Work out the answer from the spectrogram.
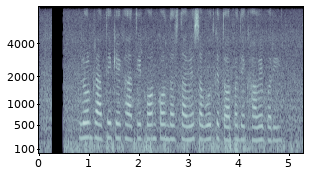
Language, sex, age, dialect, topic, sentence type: Bhojpuri, female, 18-24, Western, banking, statement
